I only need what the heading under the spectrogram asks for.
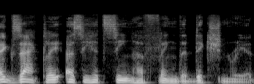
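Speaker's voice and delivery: ordinary delivery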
